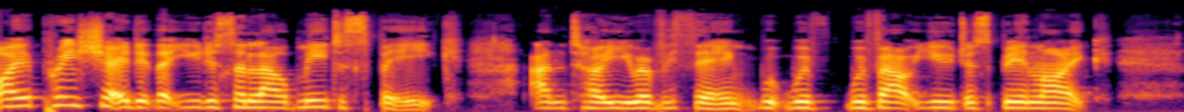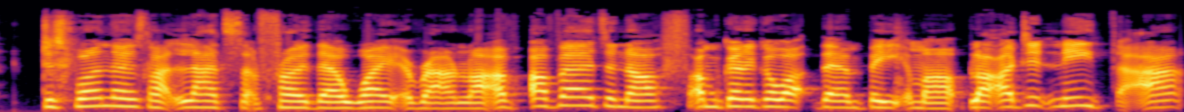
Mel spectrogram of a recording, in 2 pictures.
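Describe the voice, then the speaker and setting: A woman with a southern English accent, fairly high-pitched and bright, sharp in tone, at a fairly quick pace with ordinary pitch variation, in a very clean recording with a silent background. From England, Kent. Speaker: podcast host. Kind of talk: casual chat. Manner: fast talker; loud.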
